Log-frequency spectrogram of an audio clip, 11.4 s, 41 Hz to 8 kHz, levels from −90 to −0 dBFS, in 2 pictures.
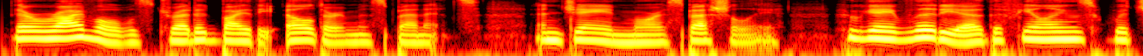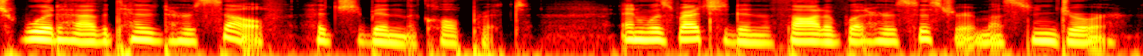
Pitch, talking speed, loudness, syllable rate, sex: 180 Hz, 210 wpm, -19 LUFS, 5.8 syllables/s, female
